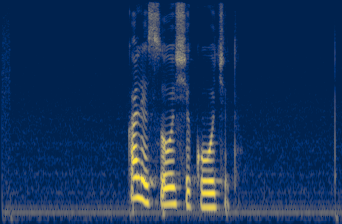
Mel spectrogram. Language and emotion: Russian, neutral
